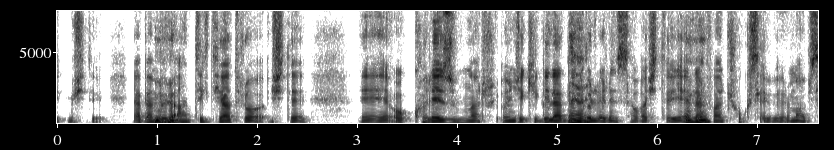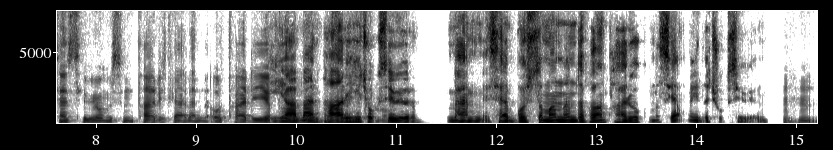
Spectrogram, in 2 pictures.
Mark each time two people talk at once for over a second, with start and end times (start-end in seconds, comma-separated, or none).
9.7-11.1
